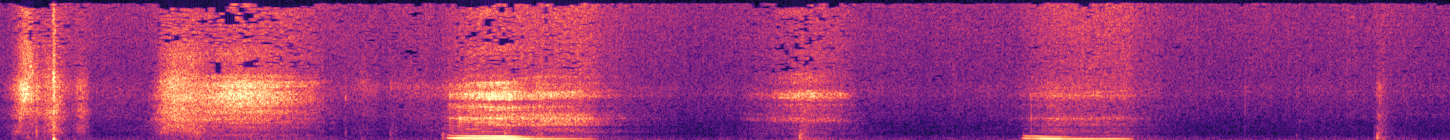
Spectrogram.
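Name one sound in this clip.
Fabric rustles as a soft toy is handled close by.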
